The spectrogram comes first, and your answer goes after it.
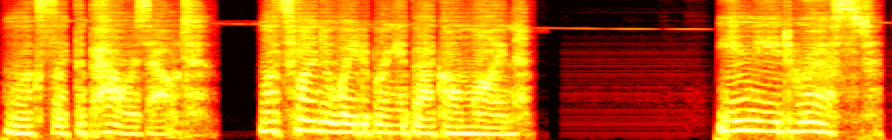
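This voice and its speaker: A woman playing a gentle, disembodied female mission operator in a video game, earnest and composed, with clearly enunciated tactical callouts. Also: lowish voice, a little slow, distant mic. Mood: soft, earnest. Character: gentle disembodied female voice guiding a mercenary pilot.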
